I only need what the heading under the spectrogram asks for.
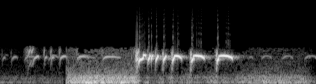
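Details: Female zebra dove at night calling a male: soft scattered coos, then a loud, rapid rolling phrase of staccato notes with sharp onsets and a few emphatic drawn-out coos, over low rumbling background.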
